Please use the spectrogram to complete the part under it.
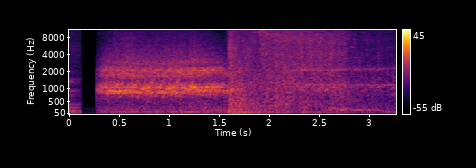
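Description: A car skids with a long, loud tyre screech that ends abruptly in a crashing impact with shattering debris, as before a collision.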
